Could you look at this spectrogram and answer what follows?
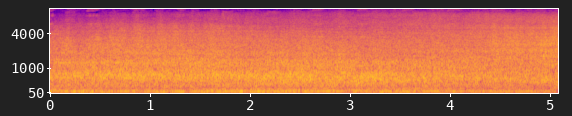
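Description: Airbus A380 jet engines as the airliner passes low with its gear down: a loud, steady rushing jet noise whose hiss grows brighter near the end.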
